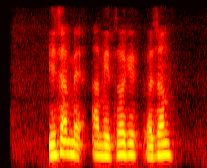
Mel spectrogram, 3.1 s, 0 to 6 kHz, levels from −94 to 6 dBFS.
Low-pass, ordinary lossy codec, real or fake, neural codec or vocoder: 5.4 kHz; AAC, 24 kbps; fake; vocoder, 44.1 kHz, 128 mel bands, Pupu-Vocoder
